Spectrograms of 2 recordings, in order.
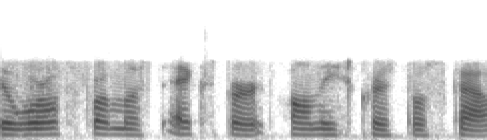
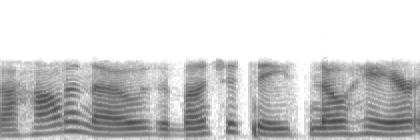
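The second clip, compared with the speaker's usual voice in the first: plain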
